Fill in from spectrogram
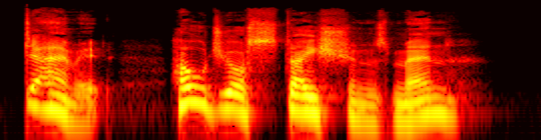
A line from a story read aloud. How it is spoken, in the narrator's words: Kara barked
